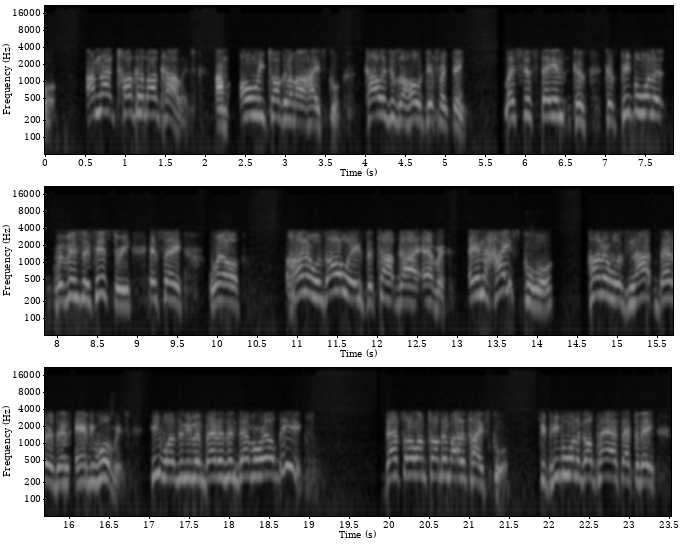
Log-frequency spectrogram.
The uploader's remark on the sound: take a phone call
